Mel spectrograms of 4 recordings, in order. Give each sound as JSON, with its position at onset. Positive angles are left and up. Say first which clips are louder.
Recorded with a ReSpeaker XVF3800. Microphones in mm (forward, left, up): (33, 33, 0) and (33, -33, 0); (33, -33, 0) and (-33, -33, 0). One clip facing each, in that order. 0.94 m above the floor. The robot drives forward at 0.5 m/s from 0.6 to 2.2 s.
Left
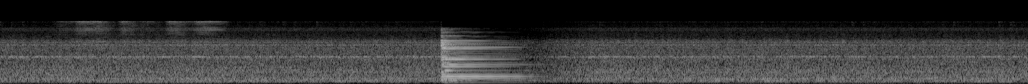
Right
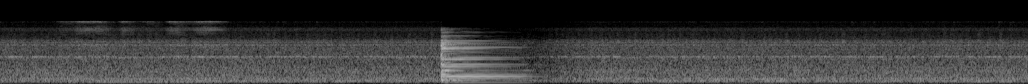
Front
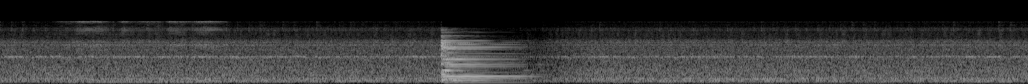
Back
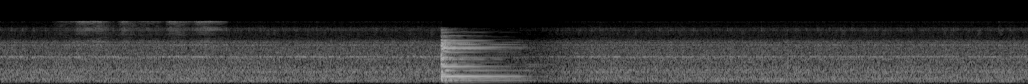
{"t": 4.4, "sound": "a piano", "louder": "even, even", "azimuth_deg": -150, "distance_m": 1.4}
